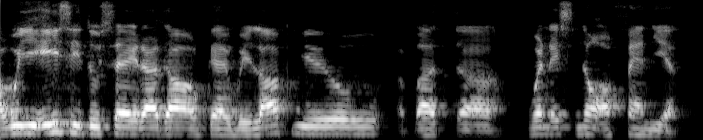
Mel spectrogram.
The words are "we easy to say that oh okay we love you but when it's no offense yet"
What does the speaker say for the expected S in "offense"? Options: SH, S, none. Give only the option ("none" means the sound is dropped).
none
